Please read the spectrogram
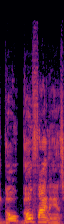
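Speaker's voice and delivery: mock-scolding send-off; imitated impatient mom. Mom shooing her curious son away, imitated impatience.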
